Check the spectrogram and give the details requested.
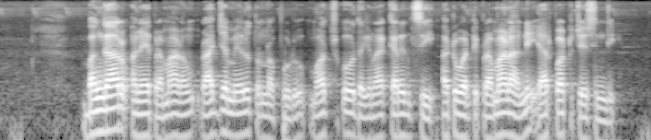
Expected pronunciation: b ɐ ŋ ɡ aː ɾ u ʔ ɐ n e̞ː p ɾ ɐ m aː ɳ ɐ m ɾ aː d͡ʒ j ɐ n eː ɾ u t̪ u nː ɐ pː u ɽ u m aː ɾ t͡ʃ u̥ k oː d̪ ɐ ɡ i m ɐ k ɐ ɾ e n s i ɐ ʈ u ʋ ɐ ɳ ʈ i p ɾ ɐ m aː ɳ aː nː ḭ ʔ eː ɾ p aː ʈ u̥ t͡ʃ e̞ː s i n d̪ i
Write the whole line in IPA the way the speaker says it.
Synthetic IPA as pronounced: b ɐ ŋ ɡ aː ɾ u ʔ ɐ n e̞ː p ɾ ɐ m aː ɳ ɐ m ɾ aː d͡ʒ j ɐ m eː ɾ u t̪ u nː ɐ pː u ɽ u m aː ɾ t͡ʃ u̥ k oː d̪ ɐ ɡ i n ɐ k ɐ ɾ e n s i ɐ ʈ u ʋ ɐ ɳ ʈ i p ɾ ɐ m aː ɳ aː nː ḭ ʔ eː ɾ p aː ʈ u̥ t͡ʃ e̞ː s i n d̪ i

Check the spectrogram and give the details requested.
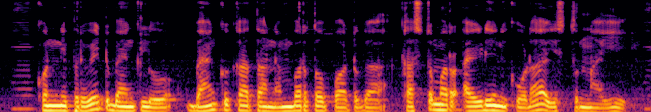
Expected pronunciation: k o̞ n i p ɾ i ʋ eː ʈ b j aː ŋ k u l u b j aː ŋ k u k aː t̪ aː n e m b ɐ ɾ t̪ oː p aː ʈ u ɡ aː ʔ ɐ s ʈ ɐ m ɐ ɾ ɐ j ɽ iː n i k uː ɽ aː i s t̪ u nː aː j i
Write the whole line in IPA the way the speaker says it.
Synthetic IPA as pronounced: k o̞ nː i p ɾ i ʋ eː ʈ b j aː ŋ k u l u b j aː ŋ k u k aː t̪ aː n e m b ɐ ɾ t̪ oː p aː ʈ u ɡ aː k ɐ s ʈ ɐ m ɐ ɾ ɐ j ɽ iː n i k uː ɽ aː i s t̪ u nː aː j i

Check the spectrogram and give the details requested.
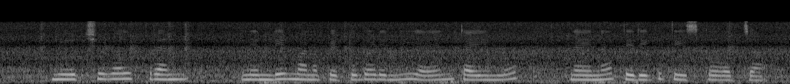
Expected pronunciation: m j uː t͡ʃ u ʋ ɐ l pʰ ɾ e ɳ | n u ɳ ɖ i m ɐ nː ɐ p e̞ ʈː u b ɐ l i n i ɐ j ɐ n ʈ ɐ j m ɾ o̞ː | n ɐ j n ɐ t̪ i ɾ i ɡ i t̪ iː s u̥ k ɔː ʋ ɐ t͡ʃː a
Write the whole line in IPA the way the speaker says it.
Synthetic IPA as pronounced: m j uː t͡ʃ u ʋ ɐ l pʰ ɾ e ɳ | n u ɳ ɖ i m ɐ n ɐ p e̞ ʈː u b ɐ ɽ i n i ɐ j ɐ n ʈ ɐ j m l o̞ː | n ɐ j n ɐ t̪ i ɾ i ɡ i t̪ iː s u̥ k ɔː ʋ ɐ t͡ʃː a

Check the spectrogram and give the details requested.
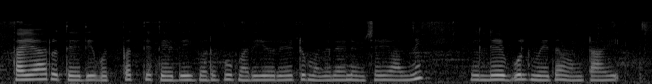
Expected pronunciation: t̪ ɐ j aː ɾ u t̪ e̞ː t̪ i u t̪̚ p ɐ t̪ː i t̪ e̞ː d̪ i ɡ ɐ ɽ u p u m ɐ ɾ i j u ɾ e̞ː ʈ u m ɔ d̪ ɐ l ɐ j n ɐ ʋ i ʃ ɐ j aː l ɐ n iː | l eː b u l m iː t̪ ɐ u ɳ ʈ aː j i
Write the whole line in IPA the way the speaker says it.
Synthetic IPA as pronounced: t̪ ɐ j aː ɾ u t̪ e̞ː d̪ i u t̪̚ p ɐ t̪ː i t̪ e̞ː d̪ i ɡ ɐ ɽ u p u m ɐ ɾ i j u ɾ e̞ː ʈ u m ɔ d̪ ɐ l ɐ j n ɐ ʋ i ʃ ɐ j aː l ɐ n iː | l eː b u l m iː d̪ ɐ u ɳ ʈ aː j i

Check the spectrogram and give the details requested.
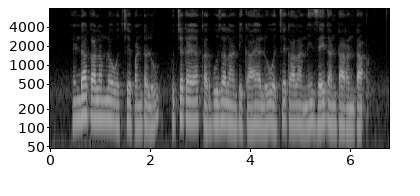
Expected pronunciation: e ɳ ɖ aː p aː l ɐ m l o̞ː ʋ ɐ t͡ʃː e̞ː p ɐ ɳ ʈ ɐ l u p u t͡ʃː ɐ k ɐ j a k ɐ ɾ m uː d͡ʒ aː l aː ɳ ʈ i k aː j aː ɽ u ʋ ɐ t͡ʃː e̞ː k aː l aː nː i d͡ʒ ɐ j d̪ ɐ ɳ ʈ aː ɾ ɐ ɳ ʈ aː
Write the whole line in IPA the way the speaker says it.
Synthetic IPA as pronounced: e ɳ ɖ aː k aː l ɐ m l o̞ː ʋ ɐ t͡ʃː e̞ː p ɐ ɳ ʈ ɐ l u p u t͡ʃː ɐ k ɐ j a k ɐ ɾ b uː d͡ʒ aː l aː ɳ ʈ i k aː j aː l u ʋ ɐ t͡ʃː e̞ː k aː l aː nː i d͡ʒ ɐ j d̪ ɐ ɳ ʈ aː ɾ ɐ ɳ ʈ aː

